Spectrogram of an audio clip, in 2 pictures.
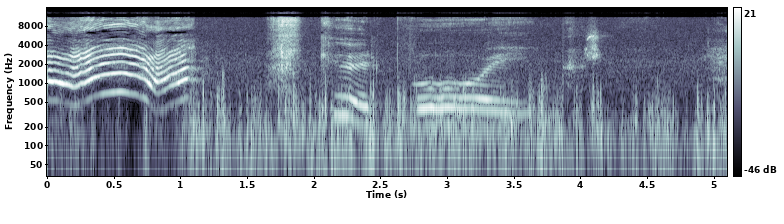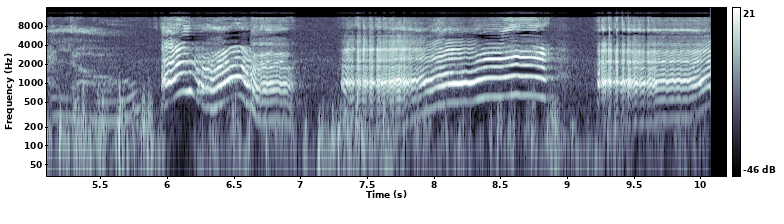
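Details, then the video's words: Pet dog named Mr Bean, indoors, being taught to say hello: drawn-out whining, howl-like vocal sounds that bend up and down in pitch in repeated phrases, over constant loud fan noise buffeting the microphone. "Talking Dog Mr Bean Having Say Hello Lessons"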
